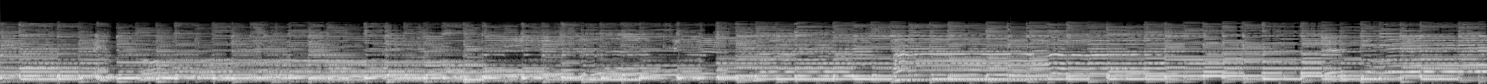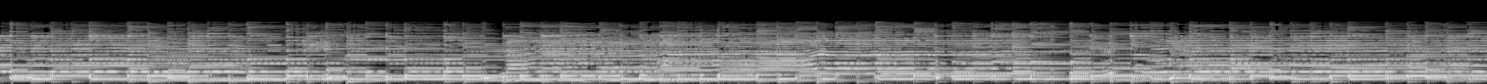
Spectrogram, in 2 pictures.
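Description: Classical guitar strummed steadily, with a woman singing over it.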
